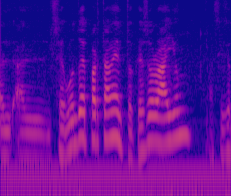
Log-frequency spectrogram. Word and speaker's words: Orion: Pero si nos vamos, por ejemplo, al segundo departamento, que es Orion, así se pronuncia, vemos que para el turno A son muy poquitos comparados con el turno B.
